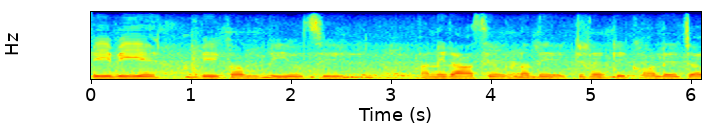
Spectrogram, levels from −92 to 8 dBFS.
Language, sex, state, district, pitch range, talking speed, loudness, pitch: Telugu, female, Andhra Pradesh, Annamaya, 190-200 Hz, 90 wpm, -16 LUFS, 195 Hz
